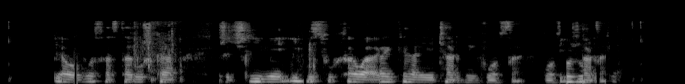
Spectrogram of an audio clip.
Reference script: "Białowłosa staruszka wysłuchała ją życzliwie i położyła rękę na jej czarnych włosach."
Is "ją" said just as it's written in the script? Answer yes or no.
no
